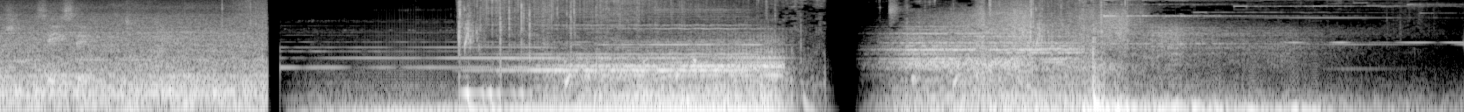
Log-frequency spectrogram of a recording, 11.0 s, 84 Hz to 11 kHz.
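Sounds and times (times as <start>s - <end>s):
wet splat: 3.4s - 4.4s.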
